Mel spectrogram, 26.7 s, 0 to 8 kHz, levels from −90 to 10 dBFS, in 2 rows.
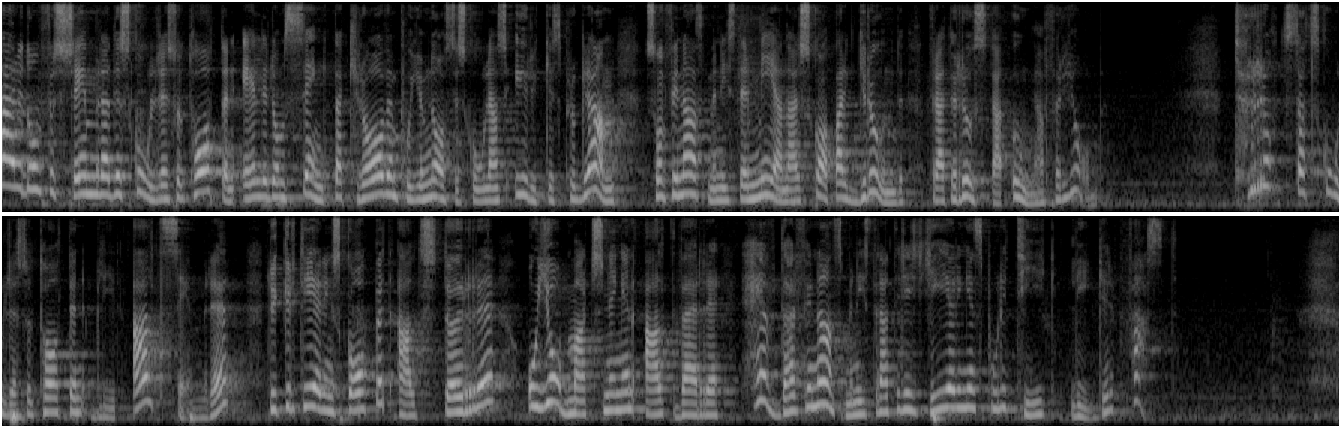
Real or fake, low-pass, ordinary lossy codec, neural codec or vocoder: real; none; none; none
